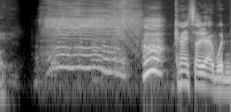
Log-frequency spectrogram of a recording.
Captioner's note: snorting cocaine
